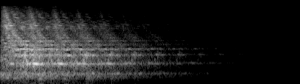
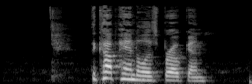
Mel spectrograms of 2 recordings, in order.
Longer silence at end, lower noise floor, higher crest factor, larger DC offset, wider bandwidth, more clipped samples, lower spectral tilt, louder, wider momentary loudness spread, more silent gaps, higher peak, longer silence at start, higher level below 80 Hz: first, 1.6 s vs 0 s; first, -86 dBFS vs -53 dBFS; about the same, 22 dB vs 18 dB; neither; about the same, 16 kHz vs 17 kHz; neither; second, 2.5 dB/octave vs -4.5 dB/octave; about the same, -16 LUFS vs -18 LUFS; first, 21 LU vs 14 LU; neither; about the same, 0 dBFS vs -2 dBFS; second, 0 s vs 0.5 s; second, -70 dBFS vs -62 dBFS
